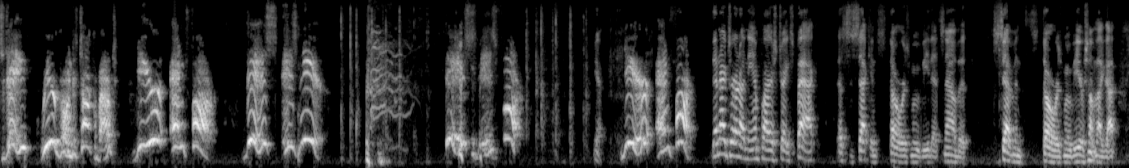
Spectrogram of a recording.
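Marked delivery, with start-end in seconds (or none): 0.0-10.4 very high, swooping, slow, sing-song puppet voice. Retelling watching Sesame Street at home, quoting Grover in a Grover voice. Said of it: "there's Grover going".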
